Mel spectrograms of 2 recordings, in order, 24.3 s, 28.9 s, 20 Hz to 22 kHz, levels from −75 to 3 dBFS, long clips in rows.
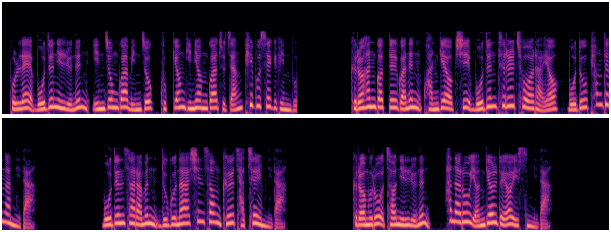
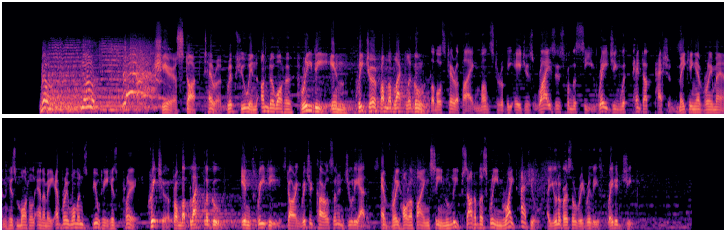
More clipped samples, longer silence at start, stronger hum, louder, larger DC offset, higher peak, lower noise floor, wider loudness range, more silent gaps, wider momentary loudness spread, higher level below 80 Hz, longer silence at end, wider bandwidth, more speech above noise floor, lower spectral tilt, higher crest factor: neither; second, 0.15 s vs 0.75 s; neither; about the same, -17 LUFS vs -19 LUFS; neither; second, -4 dBFS vs 0 dBFS; first, under -90 dBFS vs -45 dBFS; about the same, 4 LU vs 6 LU; first, 5.91-6.83 s, 13.06-14.00 s, 18.08-19.02 s vs none; about the same, 8 LU vs 10 LU; about the same, -48 dBFS vs -50 dBFS; first, 1.2 s vs 0.75 s; second, 7.6 kHz vs 9.8 kHz; first, over 74 dB vs 26 dB; about the same, -6.5 dB/octave vs -6.5 dB/octave; about the same, 14 dB vs 18 dB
